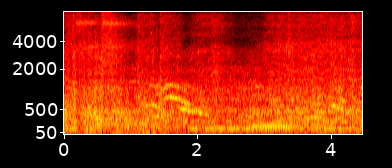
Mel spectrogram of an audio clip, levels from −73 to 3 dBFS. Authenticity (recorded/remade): recorded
